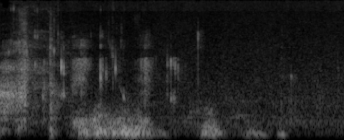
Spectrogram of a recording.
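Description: Wet biting and chewing of watermelon: a juicy crunch up front, then several squelching chews that fade into quieter mouth sounds, with no talking.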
